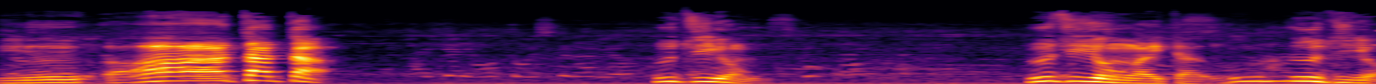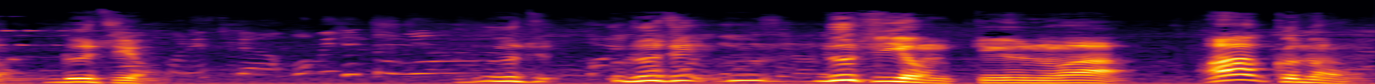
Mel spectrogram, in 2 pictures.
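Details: Man with aphasia and hemiplegia after a cerebral hemorrhage (per hashtags), speaking Japanese with garbled, repeated words.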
